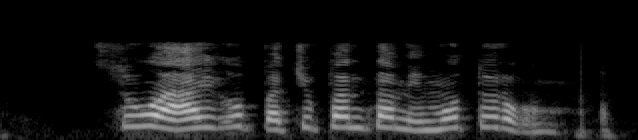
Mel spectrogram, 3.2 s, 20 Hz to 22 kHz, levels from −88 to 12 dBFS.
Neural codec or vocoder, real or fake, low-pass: codec, 16 kHz, 16 kbps, FreqCodec, smaller model; fake; 7.2 kHz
